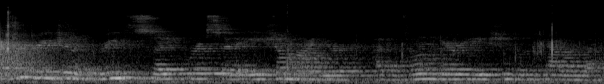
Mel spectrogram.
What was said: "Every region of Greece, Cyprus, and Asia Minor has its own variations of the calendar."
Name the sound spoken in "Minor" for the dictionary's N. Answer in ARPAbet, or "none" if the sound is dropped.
none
